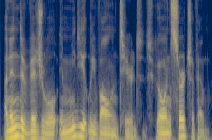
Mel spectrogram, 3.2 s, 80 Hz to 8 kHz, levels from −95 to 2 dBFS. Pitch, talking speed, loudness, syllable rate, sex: 95 Hz, 190 wpm, -20 LUFS, 6.9 syllables/s, male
